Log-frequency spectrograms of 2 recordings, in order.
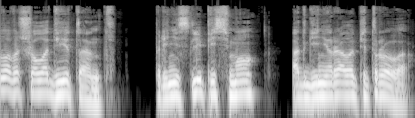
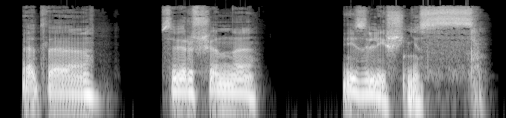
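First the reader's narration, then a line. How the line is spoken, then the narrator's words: Purring. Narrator (Russian): промурлыкал Порфирий Петрович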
